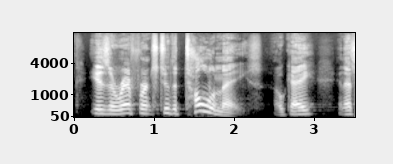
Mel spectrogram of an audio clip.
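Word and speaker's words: Ptolemies: of the south is a reference to the ptolemaise okay and that's spelled with a p p t uh o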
